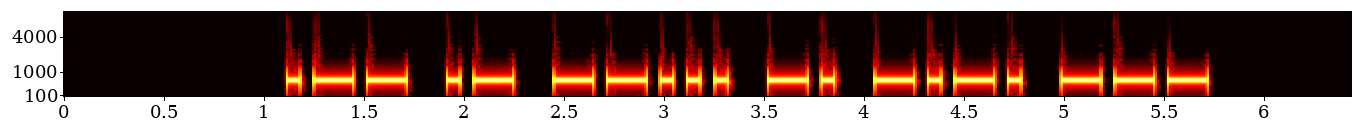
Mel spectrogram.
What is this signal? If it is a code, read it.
Morse code, heard as a keyed tone, about 18 wpm, 700 Hz. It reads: WA7NCO
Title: Speed Racing - USA Call Signs 15wpm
